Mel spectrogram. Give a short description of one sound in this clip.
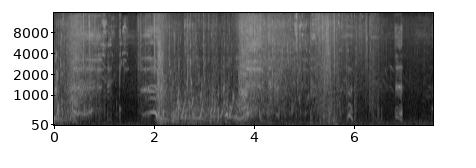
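An elderly man groans and cries out in pain.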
